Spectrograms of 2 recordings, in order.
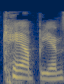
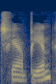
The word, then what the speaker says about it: Champion: $55, Wednesday, June 27th at 7 p.m., Fern Campion, or some people, it's spelled Champion, but pronounced Campion. Some people call it Champion.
